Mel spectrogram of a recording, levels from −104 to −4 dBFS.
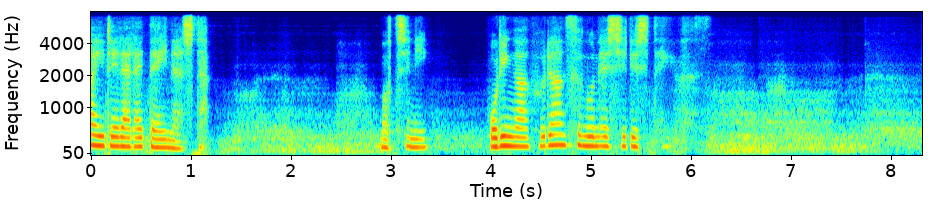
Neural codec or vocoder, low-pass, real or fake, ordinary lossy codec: codec, 16 kHz in and 24 kHz out, 0.6 kbps, FocalCodec, streaming, 2048 codes; 7.2 kHz; fake; none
